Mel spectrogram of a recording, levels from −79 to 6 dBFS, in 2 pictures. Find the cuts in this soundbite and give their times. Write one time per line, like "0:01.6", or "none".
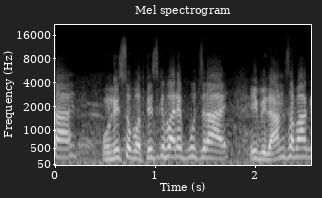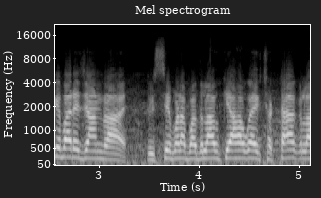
none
